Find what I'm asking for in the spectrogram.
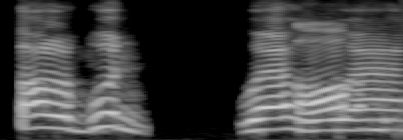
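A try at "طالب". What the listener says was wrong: Tolibun. To'nya panjang. La. Tolibun.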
